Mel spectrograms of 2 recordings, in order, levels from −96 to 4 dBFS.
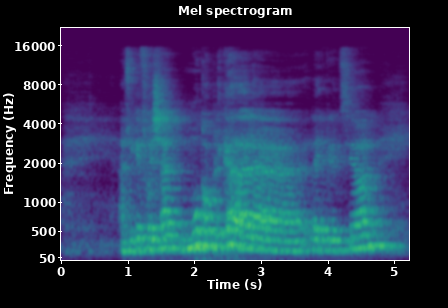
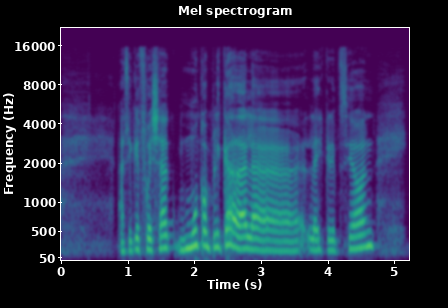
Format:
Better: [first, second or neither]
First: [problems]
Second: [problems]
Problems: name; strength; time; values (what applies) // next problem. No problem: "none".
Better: second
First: room echo; strong; dies away in 0.9 s // off-mic speech; far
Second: none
